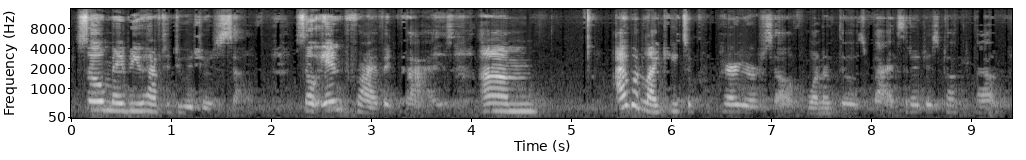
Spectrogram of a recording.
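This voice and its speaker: High-voiced woman vlogger over noisy ambience. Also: lively intonation, measured pace, a bit bright. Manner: rambling, instructional, addressing viewers directly. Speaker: video channel host. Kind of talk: casual chat to viewers. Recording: clearly noisy, with background ambience.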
